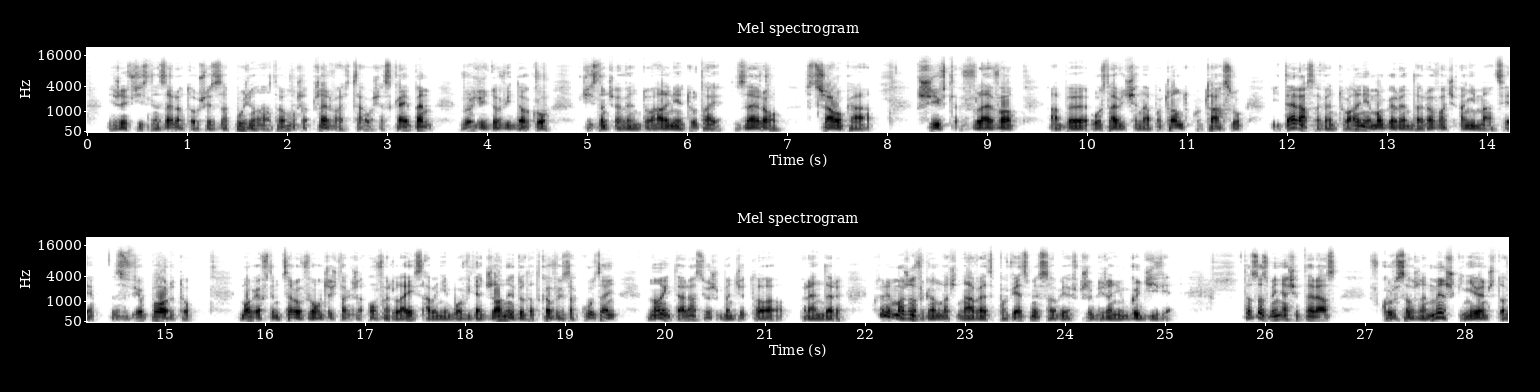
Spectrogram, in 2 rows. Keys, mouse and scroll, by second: 1.2 Escape, 3.6 0, 5.8 shift+Left, 11.7 click, 16.0 click, 19.3 click, 20.6 click.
